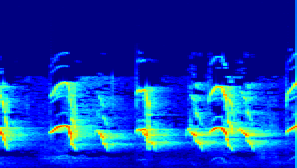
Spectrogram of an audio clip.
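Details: Several newly hatched chicken chicks, kept with a broody hen, peep in quick, high, downward-sliding notes, about three or four per second, overlapping one another.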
